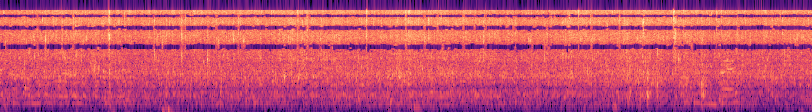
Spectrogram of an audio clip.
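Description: A mountain stream in Arunachal Pradesh flows continuously with a steady broadband rush and small splashes, close and even throughout.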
